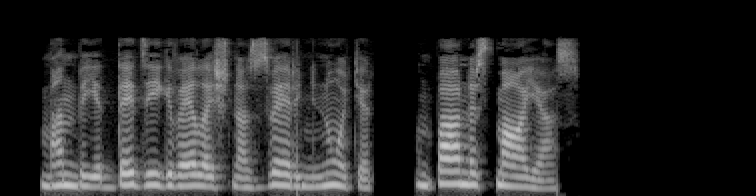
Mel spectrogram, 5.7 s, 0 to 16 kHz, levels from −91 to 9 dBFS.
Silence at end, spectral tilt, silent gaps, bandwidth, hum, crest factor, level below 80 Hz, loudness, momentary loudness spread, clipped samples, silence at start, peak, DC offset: 1.35 s; -5 dB/octave; 2.82-3.11 s; 8 kHz; none; 20 dB; -68 dBFS; -22 LUFS; 15 LU; under 0.1%; 0.3 s; -4 dBFS; under 0.1%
